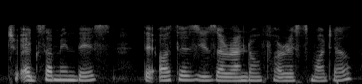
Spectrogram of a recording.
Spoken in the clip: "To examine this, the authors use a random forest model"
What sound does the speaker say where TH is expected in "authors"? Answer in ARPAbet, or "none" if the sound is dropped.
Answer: TH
